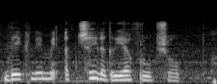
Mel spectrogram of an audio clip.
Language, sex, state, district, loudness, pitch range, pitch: Hindi, female, Himachal Pradesh, Shimla, -14 LUFS, 190-255 Hz, 220 Hz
